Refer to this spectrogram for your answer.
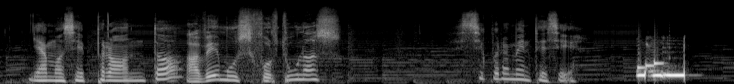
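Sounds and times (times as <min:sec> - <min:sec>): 
speech: 0:00.3 - 0:03.5, 0:04.6 - 0:06.8
telephone handset touch-tone dialing beeps: 0:06.4 - 0:07.0.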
